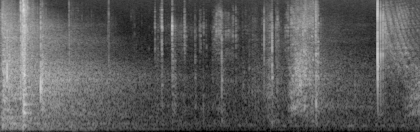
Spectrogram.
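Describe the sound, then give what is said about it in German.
Shooting at a target: a few sharp snapping and whooshing impacts, spaced apart by quieter pauses with small scrapes and clicks between them. “Schießen.”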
